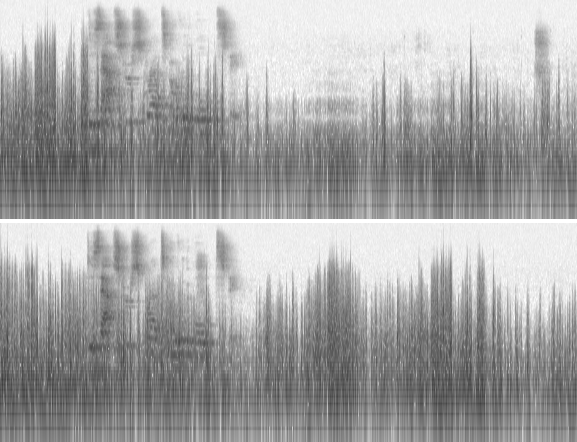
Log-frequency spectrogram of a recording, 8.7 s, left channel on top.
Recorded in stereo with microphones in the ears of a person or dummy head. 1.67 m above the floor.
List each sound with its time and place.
1.3 s a woman speaking: 50° right (ahead or behind), 3.5 m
